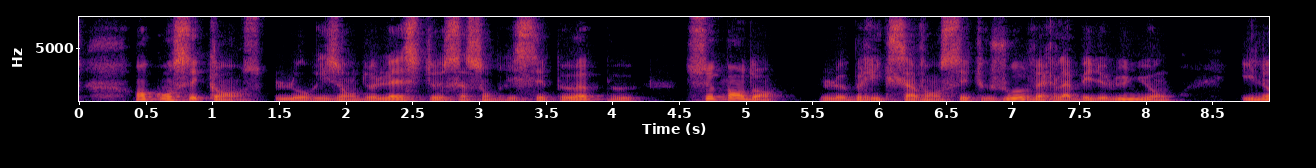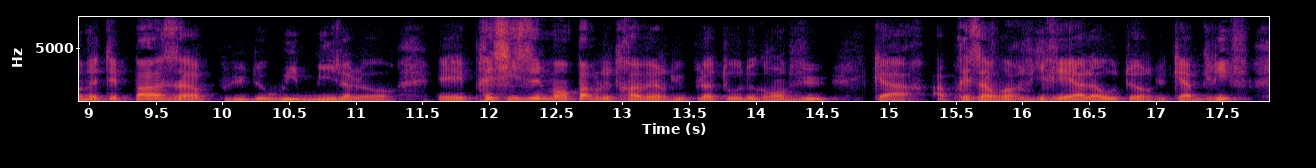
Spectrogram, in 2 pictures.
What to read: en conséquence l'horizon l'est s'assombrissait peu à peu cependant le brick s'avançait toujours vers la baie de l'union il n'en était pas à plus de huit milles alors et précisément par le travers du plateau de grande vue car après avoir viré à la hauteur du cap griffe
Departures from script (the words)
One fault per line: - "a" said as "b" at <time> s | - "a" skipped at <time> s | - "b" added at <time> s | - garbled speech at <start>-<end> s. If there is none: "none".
- "de" added at 2.1 s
